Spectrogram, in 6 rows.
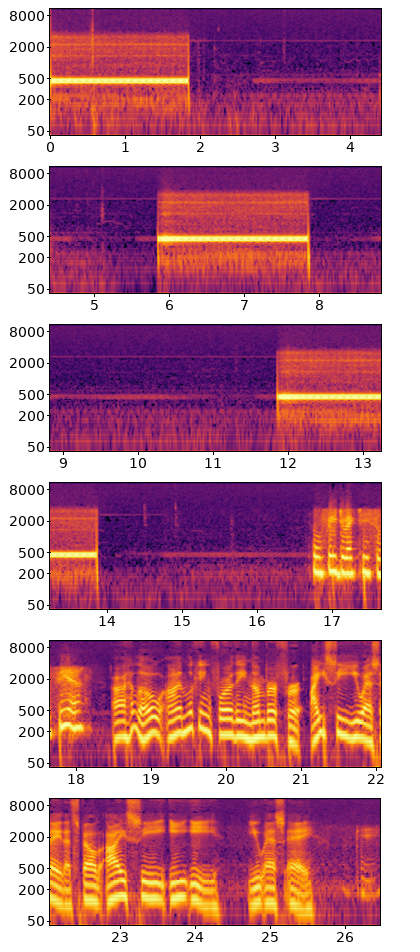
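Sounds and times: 
telephone tone: 0.0s - 2.2s, 5.8s - 8.0s, 11.8s - 14.0s
speech: 16.9s - 25.6s.

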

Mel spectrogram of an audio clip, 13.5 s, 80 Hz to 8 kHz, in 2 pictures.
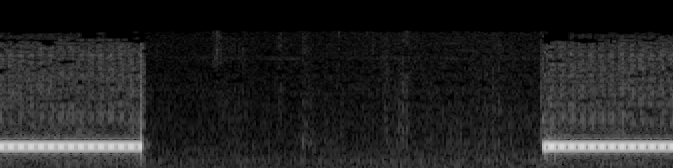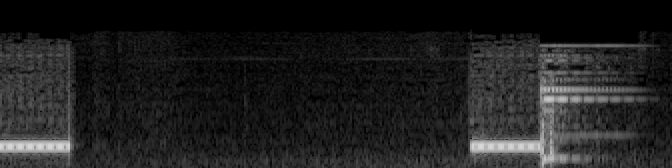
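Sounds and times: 
landline telephone ringing over the line: 0.0s - 1.5s, 5.4s - 7.5s, 11.4s - 13.3s.

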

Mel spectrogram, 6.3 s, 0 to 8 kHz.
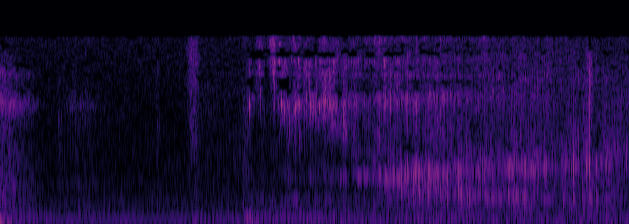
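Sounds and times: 
soda pouring fizzing: 2.5s - 6.2s.

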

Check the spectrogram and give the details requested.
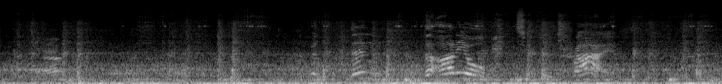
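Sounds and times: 
train rolling on rails: 0.0s - 7.2s
speech: 4.5s - 6.2s.

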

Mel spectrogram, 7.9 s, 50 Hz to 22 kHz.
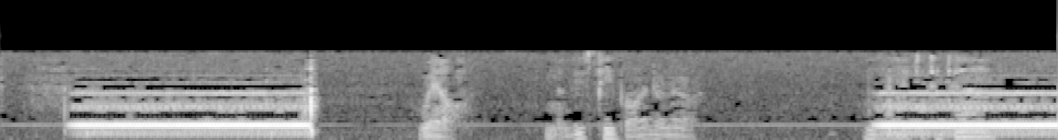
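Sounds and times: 
telephone line tone as a call is placed: 0.5s - 2.3s, 6.5s - 7.9s
speech: 4.1s - 5.4s, 6.5s - 7.6s.

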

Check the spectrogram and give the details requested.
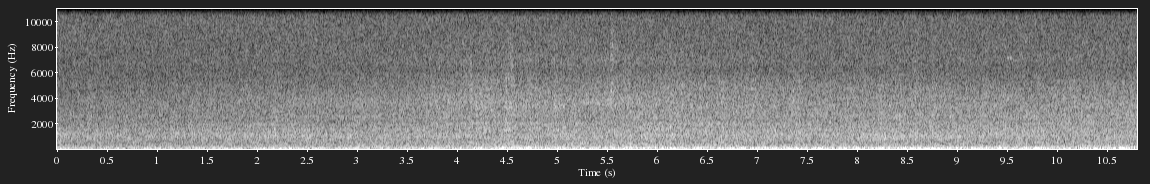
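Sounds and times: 
diesel freight train with two diesel engines carrying empty garbage containers passing: 0.0s - 10.7s.

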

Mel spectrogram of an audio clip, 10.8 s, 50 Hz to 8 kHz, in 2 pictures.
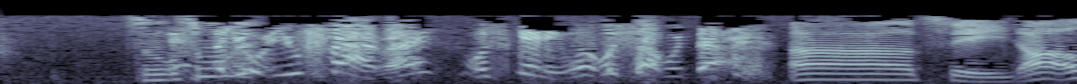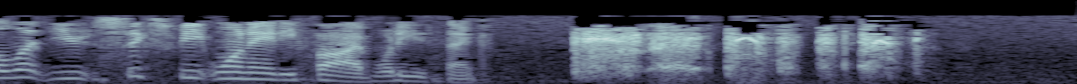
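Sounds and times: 
speech: 0.7s - 7.9s
harsh, nasty cough in rough bursts: 8.2s - 10.1s.

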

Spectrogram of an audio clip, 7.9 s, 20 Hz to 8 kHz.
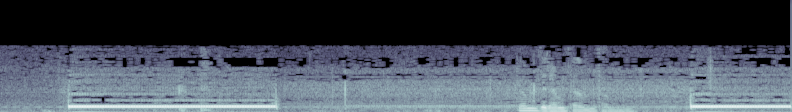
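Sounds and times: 
quiet telephone line noise: 0.0s - 7.9s
telephone ringback tone on a call to Ottawa, Canada: 0.7s - 2.8s, 6.9s - 7.9s
speech: 5.2s - 6.6s.

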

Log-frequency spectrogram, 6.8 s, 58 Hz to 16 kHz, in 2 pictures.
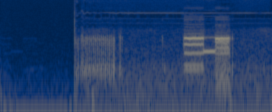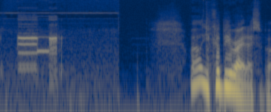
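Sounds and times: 
buzzy electronic burst: 1.0s - 4.9s
caller ID data tones from two telephone calls: 1.0s - 4.9s
speech: 5.8s - 6.7s.

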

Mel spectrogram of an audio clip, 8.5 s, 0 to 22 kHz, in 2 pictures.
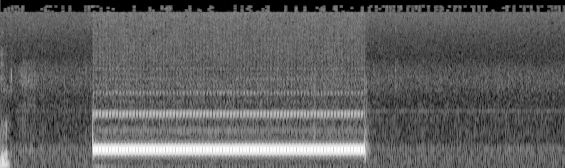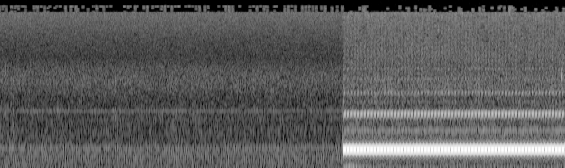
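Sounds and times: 
speech: 0.0s - 0.2s
faint hum: 0.0s - 8.4s
phone line ringback tone: 0.7s - 2.8s, 6.8s - 8.4s.

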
